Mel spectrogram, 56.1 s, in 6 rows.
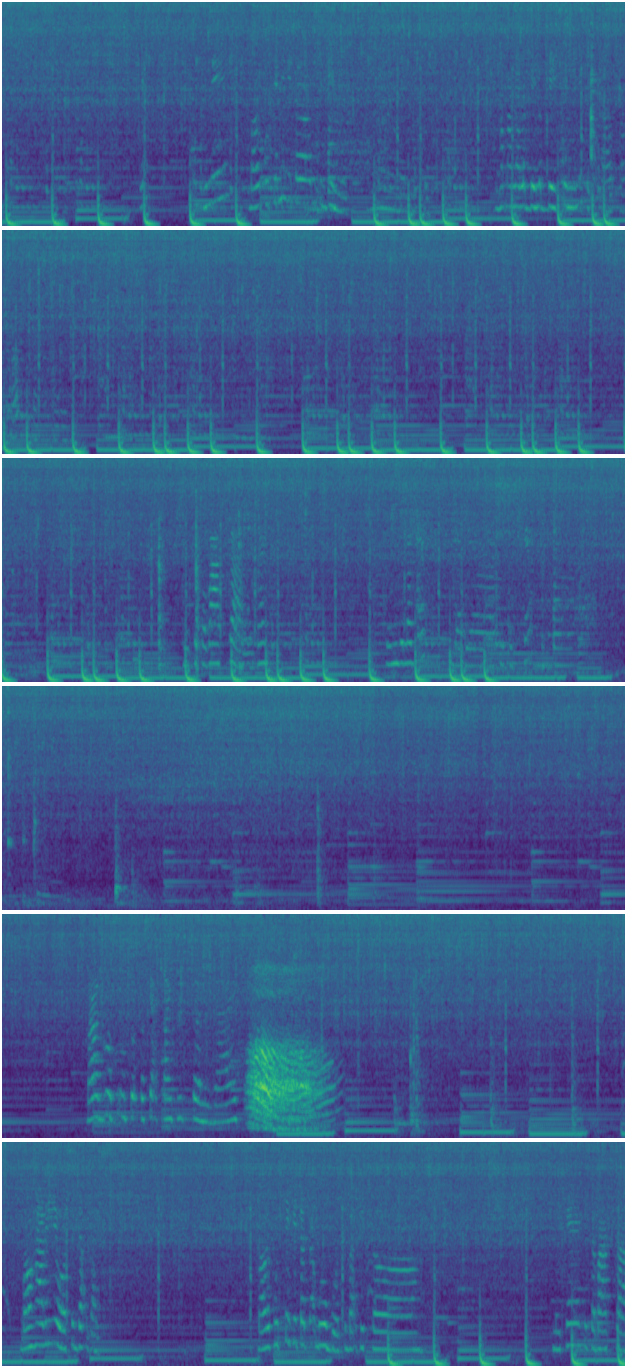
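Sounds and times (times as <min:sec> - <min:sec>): background music with a beat: 0:00.0 - 0:03.8, 0:05.0 - 0:26.3, 0:44.3 - 0:46.6, 0:51.8 - 0:56.0
fish sizzling in a pan: 0:00.0 - 0:56.0.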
